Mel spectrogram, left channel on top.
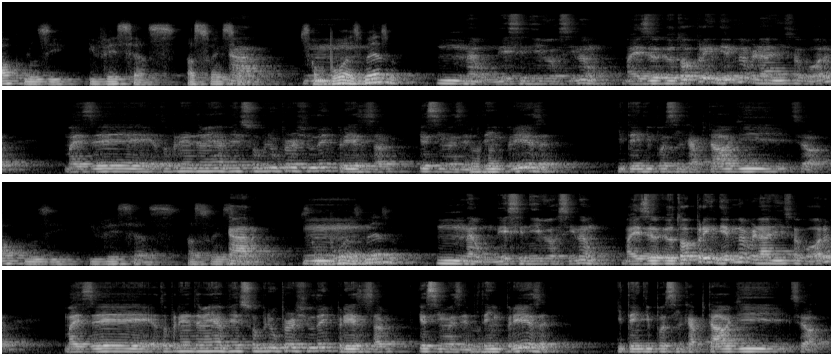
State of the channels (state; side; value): normal; both; correlation 0.66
